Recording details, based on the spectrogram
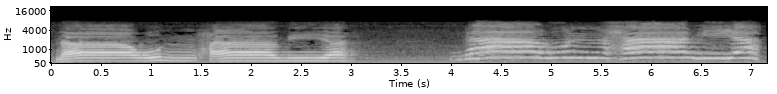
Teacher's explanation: یہاں اظہار ہوگا نون کا، چونکہ ہا آ گیا جو حروف حلقیہ میں سے ہے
